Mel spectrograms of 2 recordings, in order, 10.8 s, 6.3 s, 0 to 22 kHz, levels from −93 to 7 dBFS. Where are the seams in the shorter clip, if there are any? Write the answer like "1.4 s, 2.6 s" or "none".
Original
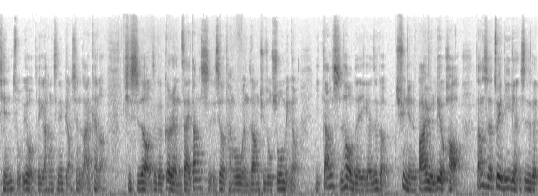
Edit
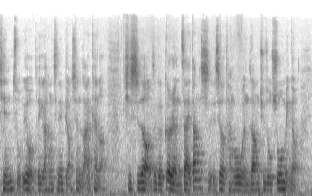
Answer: none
